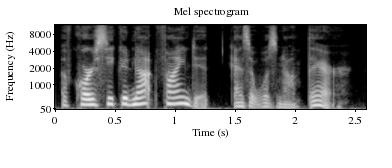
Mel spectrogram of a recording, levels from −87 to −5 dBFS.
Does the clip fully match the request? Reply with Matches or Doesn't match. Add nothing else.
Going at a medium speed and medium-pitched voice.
Doesn't match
